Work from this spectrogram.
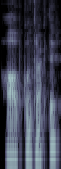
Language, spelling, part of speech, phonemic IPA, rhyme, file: Norwegian Bokmål, ab-kontrakter, noun, /ɑːb.kʊnˈtraktər/, -ər, NB - Pronunciation of Norwegian Bokmål «ab-kontrakter».ogg
- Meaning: indefinite plural of ab-kontrakt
